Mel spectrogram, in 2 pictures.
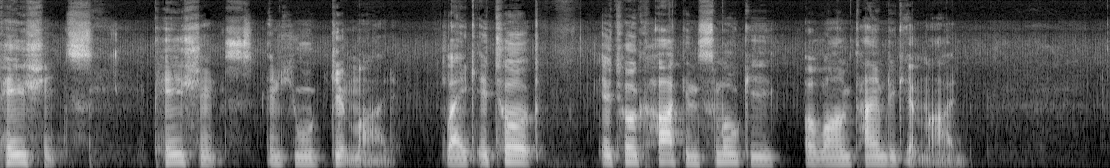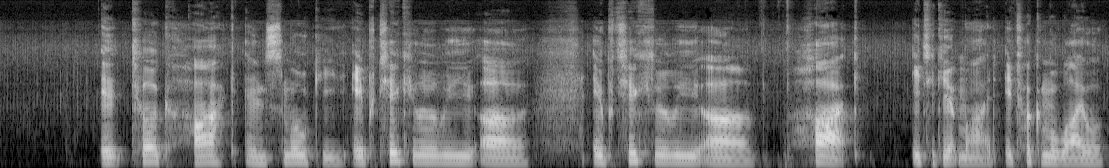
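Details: Stuttering with word and phrase repetitions; male speaker reports a speech impediment causing him to stutter and trip over his words.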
